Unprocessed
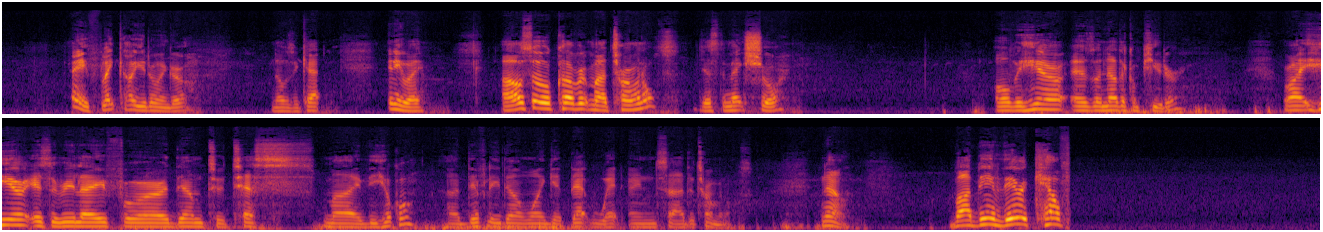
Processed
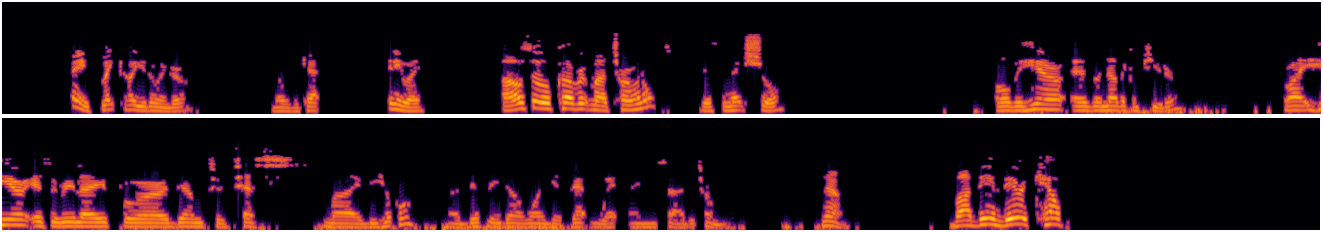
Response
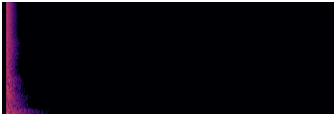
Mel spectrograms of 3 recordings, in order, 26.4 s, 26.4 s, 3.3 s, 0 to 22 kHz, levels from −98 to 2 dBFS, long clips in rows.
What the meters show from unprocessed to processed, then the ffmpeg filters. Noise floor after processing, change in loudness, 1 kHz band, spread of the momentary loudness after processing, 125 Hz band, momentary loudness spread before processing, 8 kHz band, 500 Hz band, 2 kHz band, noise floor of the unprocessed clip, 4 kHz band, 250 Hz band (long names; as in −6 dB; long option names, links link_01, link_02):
below −85 dBFS, +2.5 dB, +2.0 dB, 15 LU, +3.5 dB, 17 LU, −1.5 dB, +2.0 dB, +2.5 dB, −66 dBFS, +2.5 dB, +3.0 dB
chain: -filter_complex "[0:a]afftfilt=real='re*gte(hypot(re,im),0.0501)':imag='im*gte(hypot(re,im),0.0501)':win_size=1024:overlap=0.75,asplit=2[link_01][link_02];[link_02]acompressor=threshold=-29dB:ratio=6,volume=0.5dB[link_03];[link_01][link_03]amix=inputs=2:normalize=0"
